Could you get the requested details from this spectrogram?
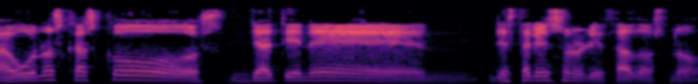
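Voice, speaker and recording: With an ordinary speaking voice, a man talks at a fairly slow pace and ordinary pitch variation. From Spain, Barcelona. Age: 20s. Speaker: professional esports player. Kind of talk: radio interview.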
